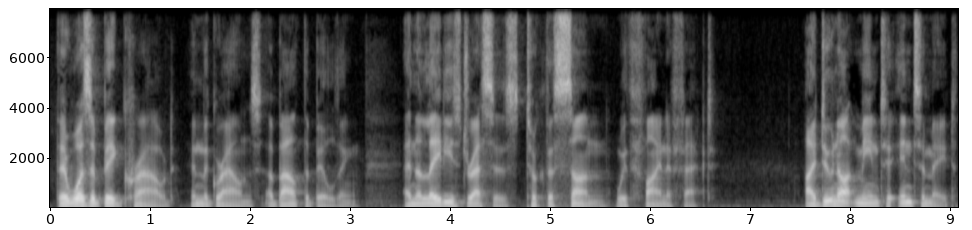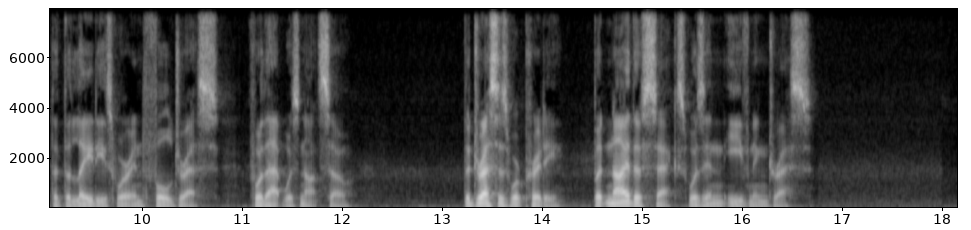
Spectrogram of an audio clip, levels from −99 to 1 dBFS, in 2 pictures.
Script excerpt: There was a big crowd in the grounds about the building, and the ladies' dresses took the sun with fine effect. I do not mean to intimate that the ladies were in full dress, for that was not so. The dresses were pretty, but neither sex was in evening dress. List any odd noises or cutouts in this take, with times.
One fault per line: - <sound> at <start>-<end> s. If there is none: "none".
none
